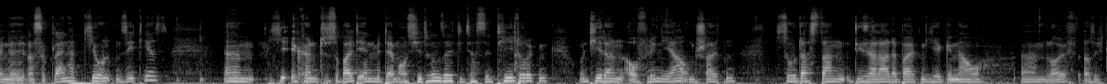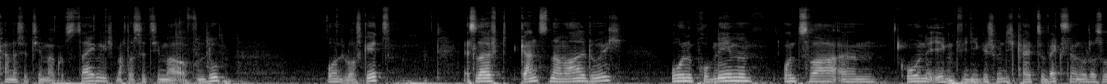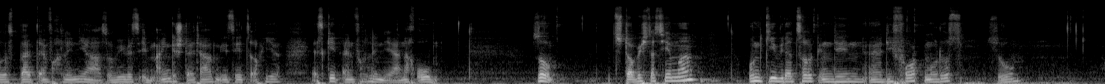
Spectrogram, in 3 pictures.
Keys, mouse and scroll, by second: 7.7 t, 8.8 click, 28.6 click, 29.9 click.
